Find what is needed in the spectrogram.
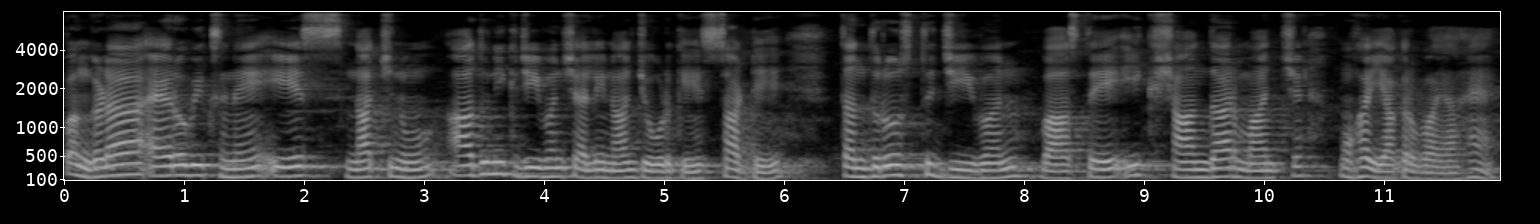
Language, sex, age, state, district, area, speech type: Punjabi, male, 30-45, Punjab, Jalandhar, urban, spontaneous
